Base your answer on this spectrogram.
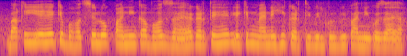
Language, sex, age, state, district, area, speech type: Urdu, female, 30-45, Delhi, Central Delhi, urban, spontaneous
